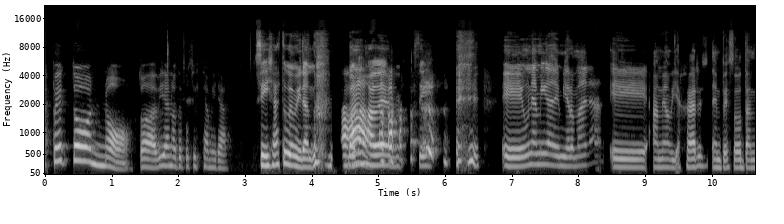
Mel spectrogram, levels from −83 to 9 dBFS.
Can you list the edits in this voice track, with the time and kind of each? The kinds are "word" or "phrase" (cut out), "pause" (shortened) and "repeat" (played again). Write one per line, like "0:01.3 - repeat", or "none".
0:03.0 - pause
0:06.1 - pause
0:06.6 - pause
